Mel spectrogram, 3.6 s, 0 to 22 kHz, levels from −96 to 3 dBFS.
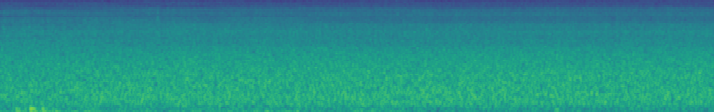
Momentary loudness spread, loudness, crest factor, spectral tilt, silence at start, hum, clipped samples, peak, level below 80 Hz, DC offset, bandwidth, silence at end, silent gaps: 1 LU; -23 LUFS; 14 dB; -2.5 dB/octave; 0 s; none; under 0.1%; -10 dBFS; -40 dBFS; under 0.1%; over 20 kHz; 0 s; none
